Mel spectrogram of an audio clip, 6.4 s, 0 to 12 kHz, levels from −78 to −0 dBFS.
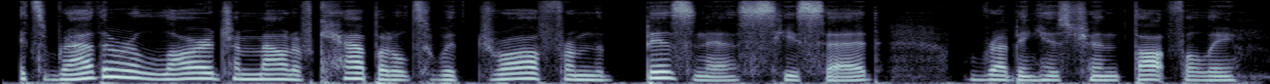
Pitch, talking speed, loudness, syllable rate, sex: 190 Hz, 170 wpm, -17 LUFS, 5.3 syllables/s, female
